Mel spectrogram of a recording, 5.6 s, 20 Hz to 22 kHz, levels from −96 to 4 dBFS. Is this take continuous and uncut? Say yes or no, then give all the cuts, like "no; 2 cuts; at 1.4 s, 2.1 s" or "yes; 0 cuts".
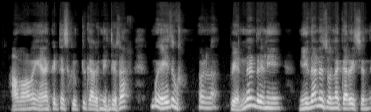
no; 1 cut; at 3.1 s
